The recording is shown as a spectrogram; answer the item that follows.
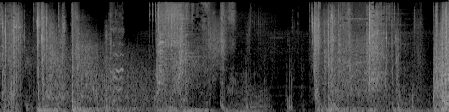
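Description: Super shotgun blasts in a fast arena shooter duel, with several loud, close bursts separated by short gaps and clanking weapon mechanics, under game noise and occasional talk.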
